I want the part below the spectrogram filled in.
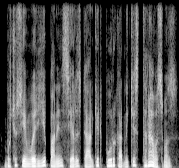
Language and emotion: Kashmiri, fearful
